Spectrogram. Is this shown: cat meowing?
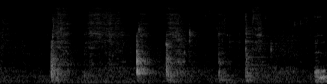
no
